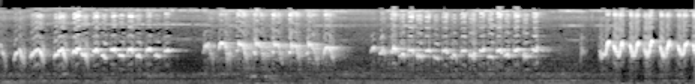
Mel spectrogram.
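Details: A vocal yellow-vented bulbul, used as a lure recording for other birds, chatters in bubbly, warbling bursts of about two seconds with brief pauses between phrases.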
